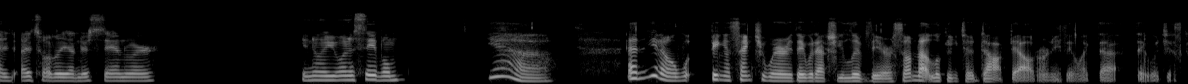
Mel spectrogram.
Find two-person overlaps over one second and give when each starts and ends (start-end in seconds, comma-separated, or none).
none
